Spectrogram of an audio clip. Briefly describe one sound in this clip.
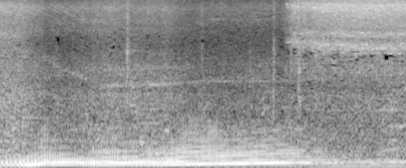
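A car engine revs loudly with a rising roar.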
